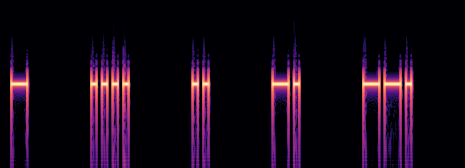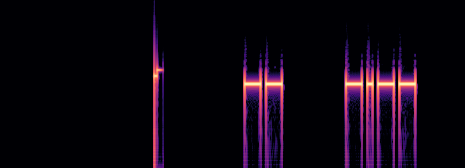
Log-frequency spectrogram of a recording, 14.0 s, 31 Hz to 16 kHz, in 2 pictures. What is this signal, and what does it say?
Morse code, heard as a keyed tone, about 15 wpm, spaced as for 7 wpm, 700 Hz. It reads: THING MY
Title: 4x Character Spacing - Top 100 Words - 15wpm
